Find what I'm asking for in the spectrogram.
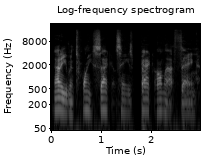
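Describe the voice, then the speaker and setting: A man voicing a blunt young tomboy girl who is gruff but caring, in a fan fiction reading. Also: mid-range voice, steady tone, normal speed, pushed and bright, no room sound, voice pushed down. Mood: irritated.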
